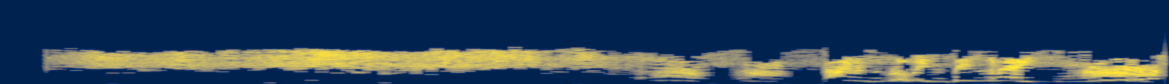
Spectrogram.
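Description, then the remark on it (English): A parrot named Paul Parrot lets out a long, shrill, unbroken screech, then breaks into a string of choppy squawks and chattering calls, loud. “Even Paul Parrot's got treasure on his mind.”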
